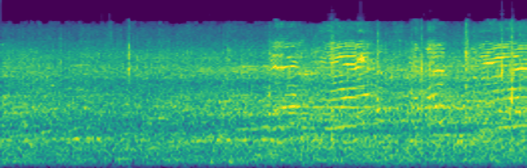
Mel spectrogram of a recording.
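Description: Arena crowd of Ginebra fans at a Philippine basketball semi-final, a dense sustained roar of cheering and chatter that swells louder halfway through, no clear voice above it.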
